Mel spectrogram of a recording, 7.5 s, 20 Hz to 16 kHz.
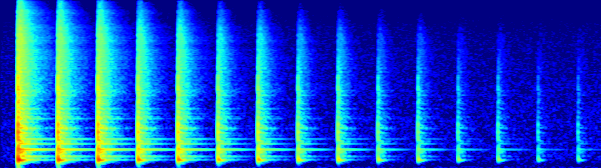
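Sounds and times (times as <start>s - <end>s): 
snare drum with ping-pong delay: 0.0s - 7.4s.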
